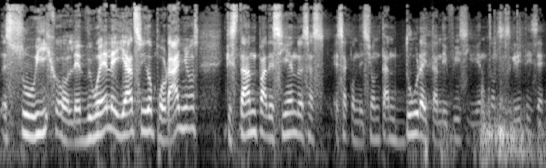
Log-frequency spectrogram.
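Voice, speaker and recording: A man with a Mexican Spanish accent preaching a verse-by-verse sermon, expressive and chatty, acting out the voices of the story with asides to the congregation. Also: a little high. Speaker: pastor. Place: church hall. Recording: church hall reverb.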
